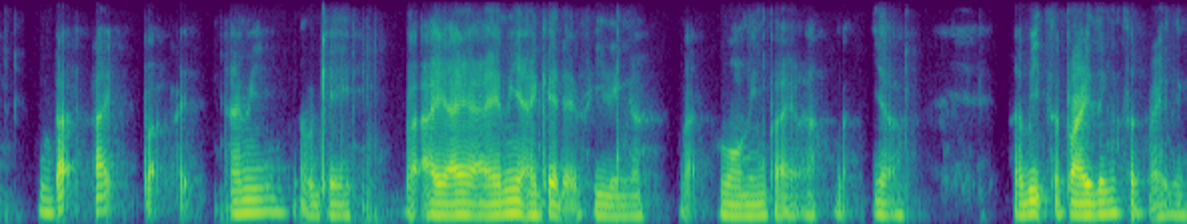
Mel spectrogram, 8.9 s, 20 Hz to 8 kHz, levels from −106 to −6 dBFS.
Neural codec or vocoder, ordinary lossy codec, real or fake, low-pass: codec, 16 kHz, 8 kbps, FunCodec, trained on Chinese and English, 25 frames a second; Opus, 24 kbps; fake; 7.2 kHz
